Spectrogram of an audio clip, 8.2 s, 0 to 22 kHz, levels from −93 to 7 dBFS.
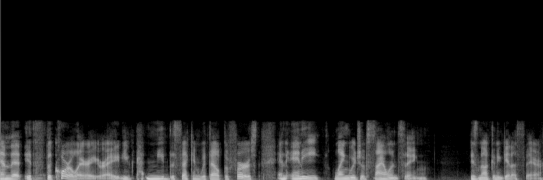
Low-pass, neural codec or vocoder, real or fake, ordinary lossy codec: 7.2 kHz; codec, 44.1 kHz, 7.8 kbps, Pupu-Codec; fake; MP3, 64 kbps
